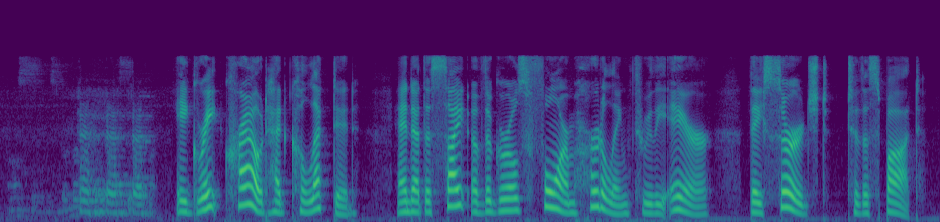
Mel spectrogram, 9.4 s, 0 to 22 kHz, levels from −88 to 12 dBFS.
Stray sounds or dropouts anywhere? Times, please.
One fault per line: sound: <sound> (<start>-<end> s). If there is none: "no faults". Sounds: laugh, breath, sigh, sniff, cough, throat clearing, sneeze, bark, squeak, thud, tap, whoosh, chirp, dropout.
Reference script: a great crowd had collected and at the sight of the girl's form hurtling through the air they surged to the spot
sound: laugh (0.1-1.6 s)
